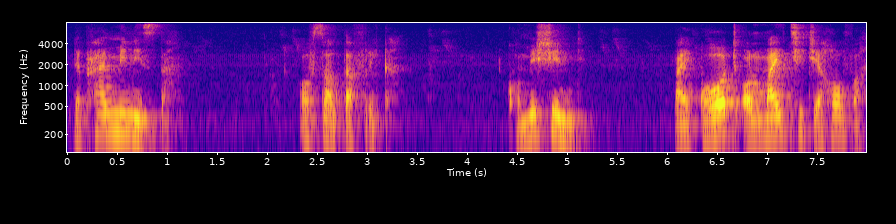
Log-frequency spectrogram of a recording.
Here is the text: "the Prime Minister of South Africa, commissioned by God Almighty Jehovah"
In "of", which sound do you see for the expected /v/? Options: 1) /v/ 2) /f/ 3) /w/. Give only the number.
2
